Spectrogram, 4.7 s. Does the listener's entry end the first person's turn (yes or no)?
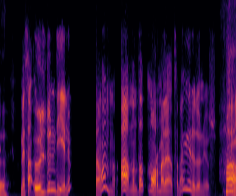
yes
